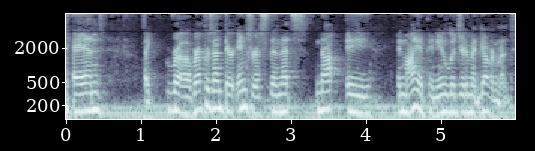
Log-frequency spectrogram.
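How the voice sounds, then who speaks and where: Over noticeable background noise, a man with an American accent talks with ordinary pitch variation. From Indiana, Lafayette. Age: 20s. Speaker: student giving public comment. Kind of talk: public hearing testimony. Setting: public hearing on a college campus. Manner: halting, many fillers.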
